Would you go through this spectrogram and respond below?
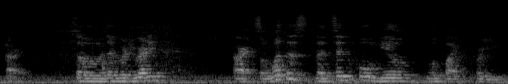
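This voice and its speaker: A man's voice: on the high side, fast talker, warm tone. A young man moderating a student focus group, reading the rules with many ums and uhs. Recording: roomy, distant mic, noisy ambience.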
